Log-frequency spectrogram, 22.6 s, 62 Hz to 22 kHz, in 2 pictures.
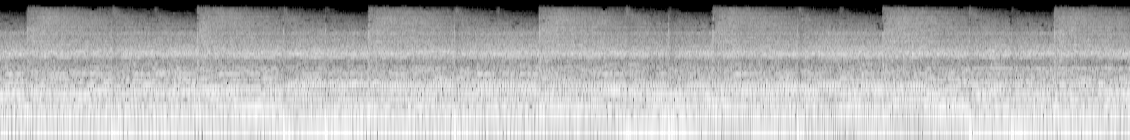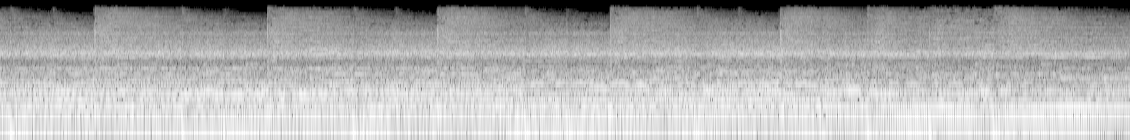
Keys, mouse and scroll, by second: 0.6 click, 1.8-3.4 drag, 4.2 click, 5.0-6.5 drag, 7.0 click, 7.6 click, 7.9 right click, 11.6 click, 13.3 click, 14.9 click, 15.9 click, 16.3 click, 16.9-18.6 drag, 18.6 0, 19.2-19.7 scroll down 1, 19.9 scroll up 1, 21.0 click, 21.4 click.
